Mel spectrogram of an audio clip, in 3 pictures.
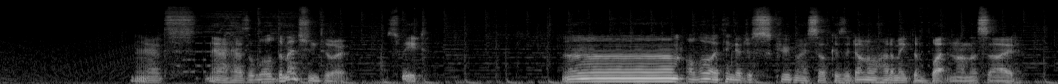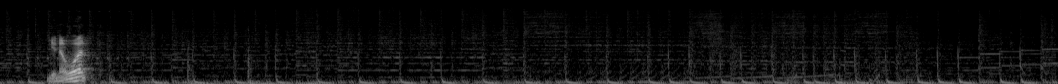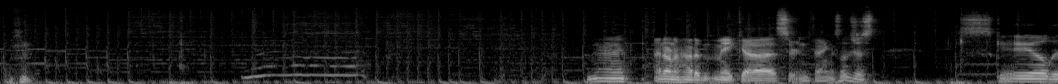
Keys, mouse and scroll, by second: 22.9 Tab.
